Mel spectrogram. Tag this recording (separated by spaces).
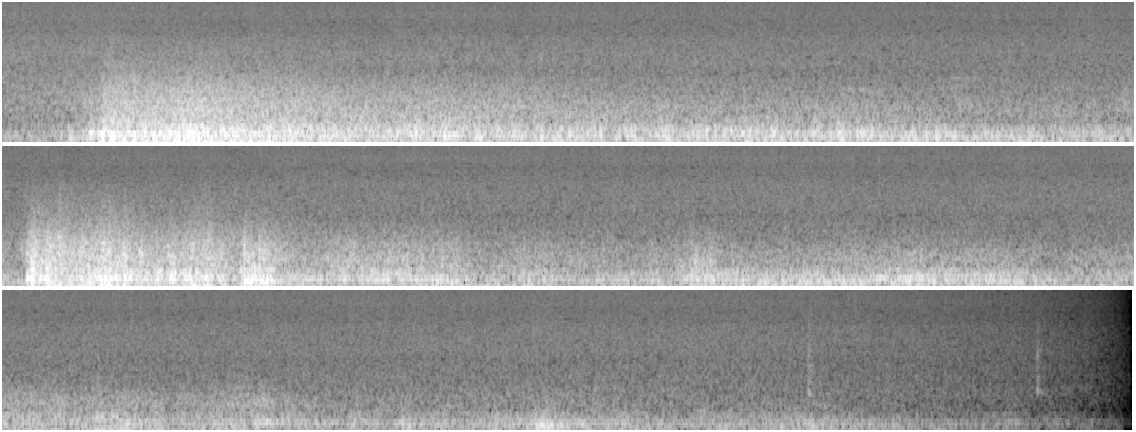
Thunder Lightning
